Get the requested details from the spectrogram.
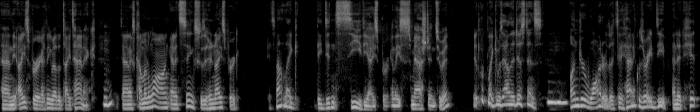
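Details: Adult man speaking; typical speech.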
